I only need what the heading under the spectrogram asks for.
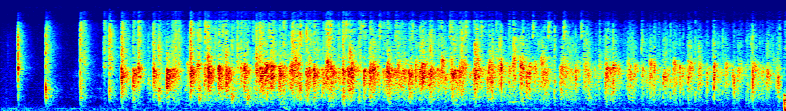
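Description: A few separate hand claps ring out as a painting, Explosión de Dolor, is unveiled, then quickly swell into sustained applause from a crowd that continues steadily, tapering slightly toward the end. No one speaks.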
